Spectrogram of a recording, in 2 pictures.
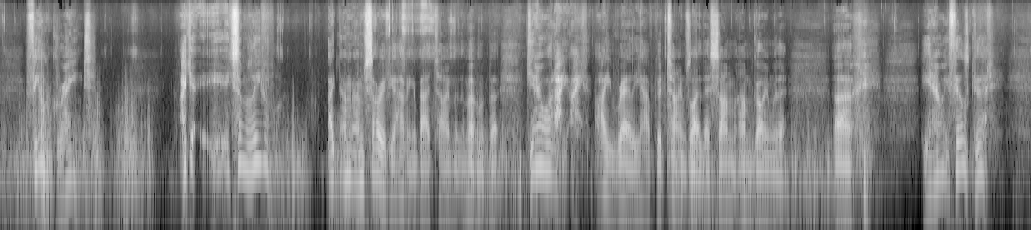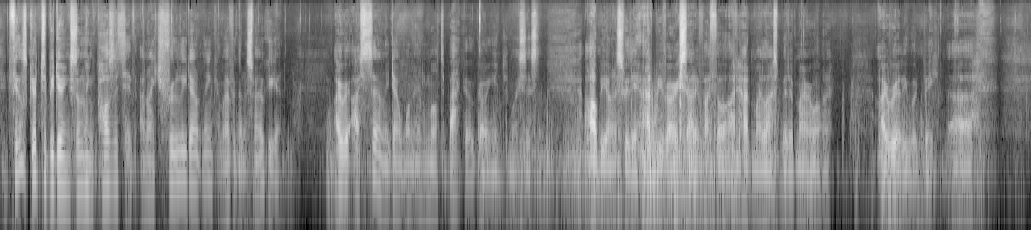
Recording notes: I was walking the dog and got bored.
